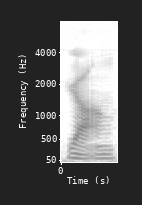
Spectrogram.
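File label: "rang", Mandarin Chinese, third tone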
